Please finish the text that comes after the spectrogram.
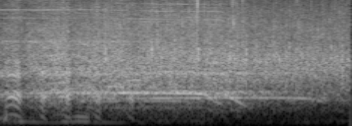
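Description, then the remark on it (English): An audience bursts into steady applause, a dense wash of many hands clapping at once, loud and sustained throughout, with some scattered voices mixed in. “You should clap for me right there.”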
